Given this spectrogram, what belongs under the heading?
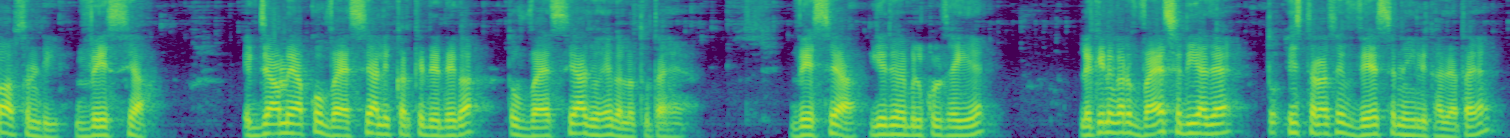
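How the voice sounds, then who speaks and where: A man's voice: mid-range voice, darkish tone. A man teaching an exam-prep grammar lesson, walking through each question step by step and repeating every answer and spelling.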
